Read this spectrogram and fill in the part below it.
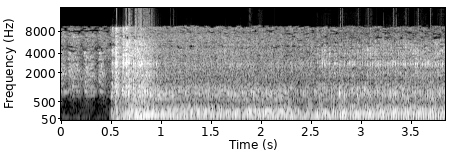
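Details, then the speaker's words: Dodge Viper 8-liter V10: the big engine barks into life and holds a deep, even, smooth rev with no knocks or misses. Normal, healthy engine revving. "Plus, not that I would do it, but it'll do almost 200 miles an hour, and it sounds like this."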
